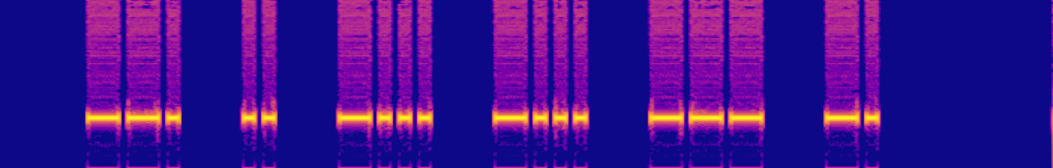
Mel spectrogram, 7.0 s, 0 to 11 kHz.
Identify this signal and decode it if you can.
Morse code, heard as a keyed tone, about 18 wpm, spaced as for 12 wpm, 1000 Hz. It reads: GIBBON
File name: qotdfiles / 12wpm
